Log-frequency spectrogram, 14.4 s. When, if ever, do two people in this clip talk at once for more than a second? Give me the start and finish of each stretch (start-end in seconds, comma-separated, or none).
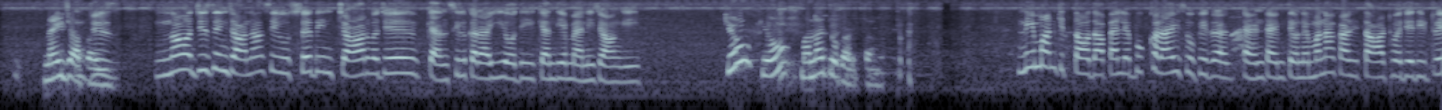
none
